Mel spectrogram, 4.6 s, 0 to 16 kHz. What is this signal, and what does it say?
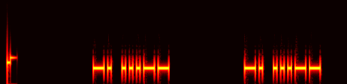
Morse code, heard as a keyed tone, about 25 wpm, 700 Hz. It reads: N3 N3
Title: USA Call Sign Prefixes - Repeated 2x - 25wpm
